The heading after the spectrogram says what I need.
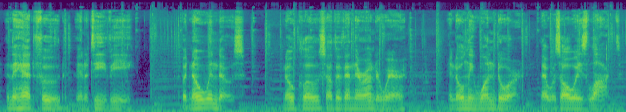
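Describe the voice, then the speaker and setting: An actor playing a wry vice team member, narrating a radio play colloquially. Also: male voice, on the low side, natural voice. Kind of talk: scripted in-character narration.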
